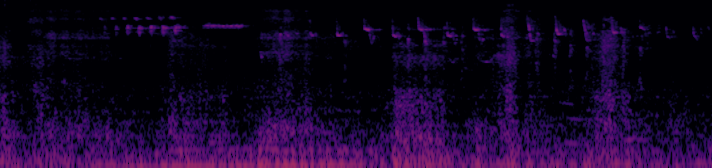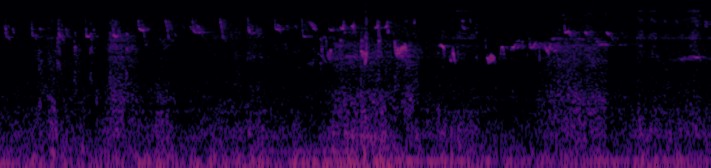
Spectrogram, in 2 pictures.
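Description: Faint birdsong: a long run of short, high chirping notes, with some lower, sliding notes near the end, over a low steady rumble.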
